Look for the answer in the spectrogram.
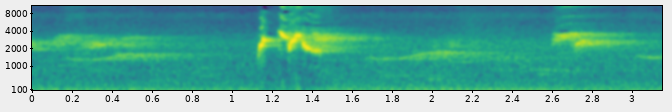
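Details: Red-whiskered bulbul song noted for its clear voice: gentle warbling, a sudden loud pair of rich rolling whistles, a low gliding note, then a short bright phrase at the end.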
